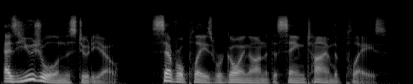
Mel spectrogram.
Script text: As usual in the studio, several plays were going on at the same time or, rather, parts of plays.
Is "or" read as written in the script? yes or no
no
